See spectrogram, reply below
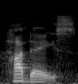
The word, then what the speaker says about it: Hades: Hades is the way it's actually pronounced.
